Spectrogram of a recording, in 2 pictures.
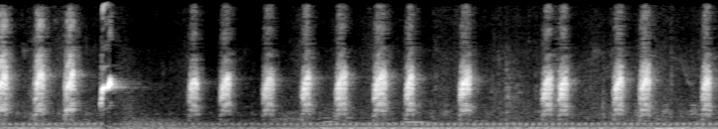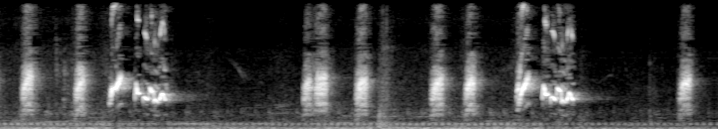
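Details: Sooty-headed bulbul singing restlessly. Long trains of crisp, high chips fall roughly twice per second. Three fuller, warbled phrases slide downward, and a low electrical-sounding hum persists throughout.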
